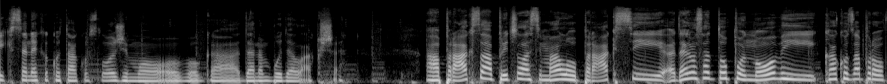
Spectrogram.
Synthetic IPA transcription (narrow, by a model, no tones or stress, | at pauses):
iksene̞kako̞t̪ako̞slˠo̞ʒimoo̰ʋo̰ɡa̰d̪anambud̪elˠa̰kʃḛ | apɾaksapɾiːt͡ʃalˠasimaloopɾaksid̪amamsad̪̚t̪o̞ːpo̞no̞ʋikako̞zapɾaʋo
